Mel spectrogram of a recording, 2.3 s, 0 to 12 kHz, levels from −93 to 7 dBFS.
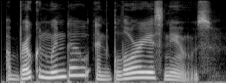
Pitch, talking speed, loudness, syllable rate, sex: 210 Hz, 160 wpm, -16 LUFS, 4.5 syllables/s, female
